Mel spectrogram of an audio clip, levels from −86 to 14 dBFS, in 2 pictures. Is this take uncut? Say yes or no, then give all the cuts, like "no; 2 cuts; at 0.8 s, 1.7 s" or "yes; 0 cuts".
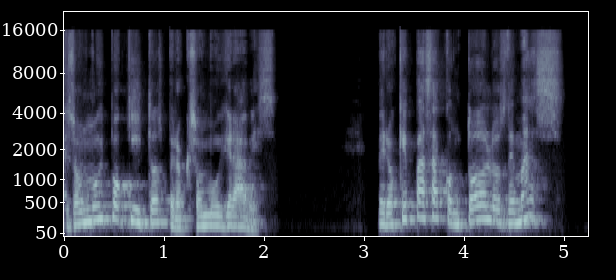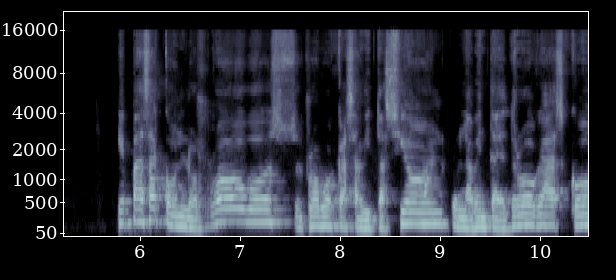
yes; 0 cuts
